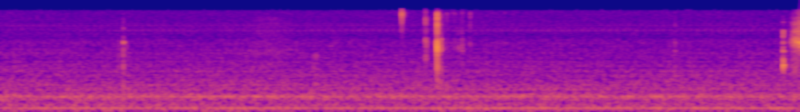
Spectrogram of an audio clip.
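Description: Steady low electrical-type hum with a fainter higher steady tone, the background noise under the commentary, with a couple of faint short clicks about two seconds in.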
